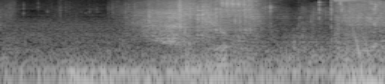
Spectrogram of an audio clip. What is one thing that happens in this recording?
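A heavy mechanical door slides shut.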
